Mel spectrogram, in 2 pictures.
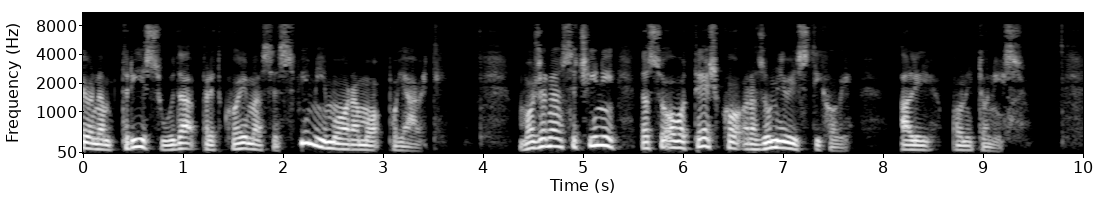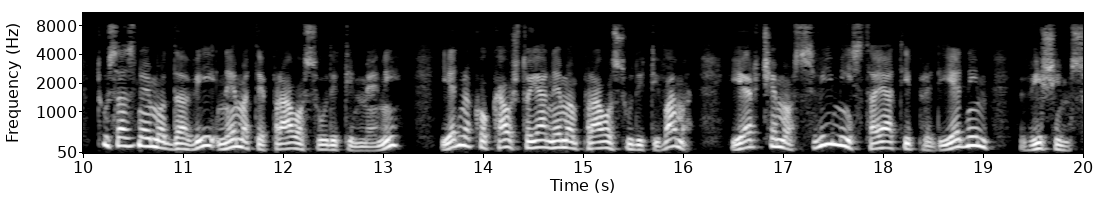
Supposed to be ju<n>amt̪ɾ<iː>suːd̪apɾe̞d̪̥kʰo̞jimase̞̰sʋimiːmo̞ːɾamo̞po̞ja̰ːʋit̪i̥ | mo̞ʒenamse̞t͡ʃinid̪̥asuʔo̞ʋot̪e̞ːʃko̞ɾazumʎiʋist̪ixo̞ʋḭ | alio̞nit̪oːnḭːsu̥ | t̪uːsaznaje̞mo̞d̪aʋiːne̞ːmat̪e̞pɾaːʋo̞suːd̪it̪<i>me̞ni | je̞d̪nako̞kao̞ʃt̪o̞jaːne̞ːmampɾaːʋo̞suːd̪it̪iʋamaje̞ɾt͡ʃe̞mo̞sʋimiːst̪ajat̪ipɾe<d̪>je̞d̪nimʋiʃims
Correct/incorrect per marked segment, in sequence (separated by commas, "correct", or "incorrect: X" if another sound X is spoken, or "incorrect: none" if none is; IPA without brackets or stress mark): correct, correct, correct, correct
